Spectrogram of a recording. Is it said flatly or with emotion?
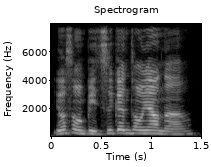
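flatly. It is said flatly, without feeling.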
